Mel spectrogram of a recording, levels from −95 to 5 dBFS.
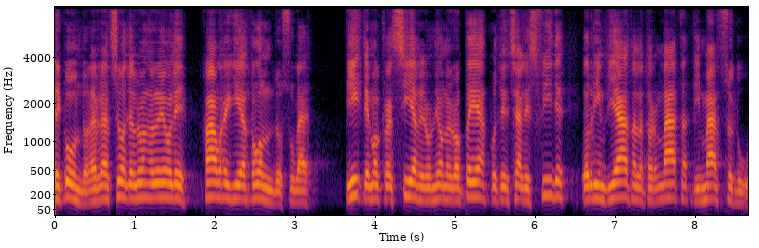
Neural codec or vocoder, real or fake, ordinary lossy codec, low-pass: codec, 16 kHz, 1 kbps, FunCodec, trained on Chinese and English, 50 frames a second; fake; none; none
